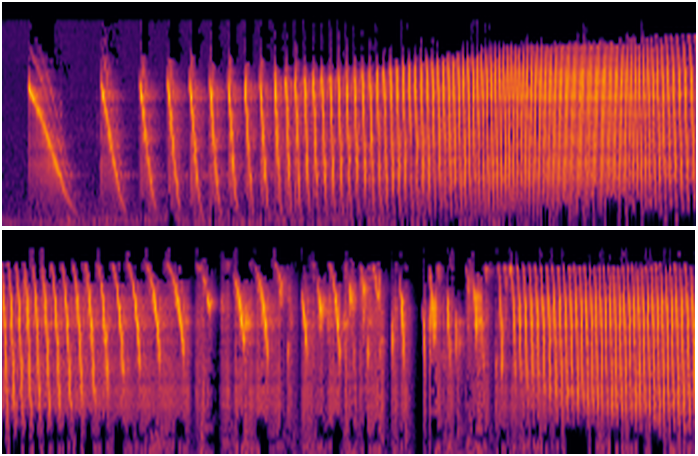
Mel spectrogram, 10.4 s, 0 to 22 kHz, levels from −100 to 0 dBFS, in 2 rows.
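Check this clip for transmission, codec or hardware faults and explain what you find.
One transmission fault. From 6.59 to 9.04 s the sound turns choppy and robotic: repeated packet loss leaves dozens of holes, up to 119 ms, patched by stretching earlier audio over 44% of the span.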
